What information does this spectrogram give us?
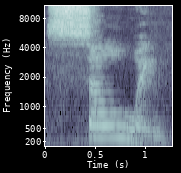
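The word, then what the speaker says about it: Samhain: nome que eles davam era sol essa que é a pronúncia correta é só em algumas pessoas chamam de sam ainda mas a pronúncia correta mesmo dos celtas era sol e então esse é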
